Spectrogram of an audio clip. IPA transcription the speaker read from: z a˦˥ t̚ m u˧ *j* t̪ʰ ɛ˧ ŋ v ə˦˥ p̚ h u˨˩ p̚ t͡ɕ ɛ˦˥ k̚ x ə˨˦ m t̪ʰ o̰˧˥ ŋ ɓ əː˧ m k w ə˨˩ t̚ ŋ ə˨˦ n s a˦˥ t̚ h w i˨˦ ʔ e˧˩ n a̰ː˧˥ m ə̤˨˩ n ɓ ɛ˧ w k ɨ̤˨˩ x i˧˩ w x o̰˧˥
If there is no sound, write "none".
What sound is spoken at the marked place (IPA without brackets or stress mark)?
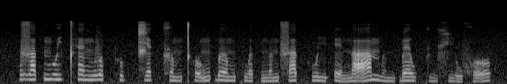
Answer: j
